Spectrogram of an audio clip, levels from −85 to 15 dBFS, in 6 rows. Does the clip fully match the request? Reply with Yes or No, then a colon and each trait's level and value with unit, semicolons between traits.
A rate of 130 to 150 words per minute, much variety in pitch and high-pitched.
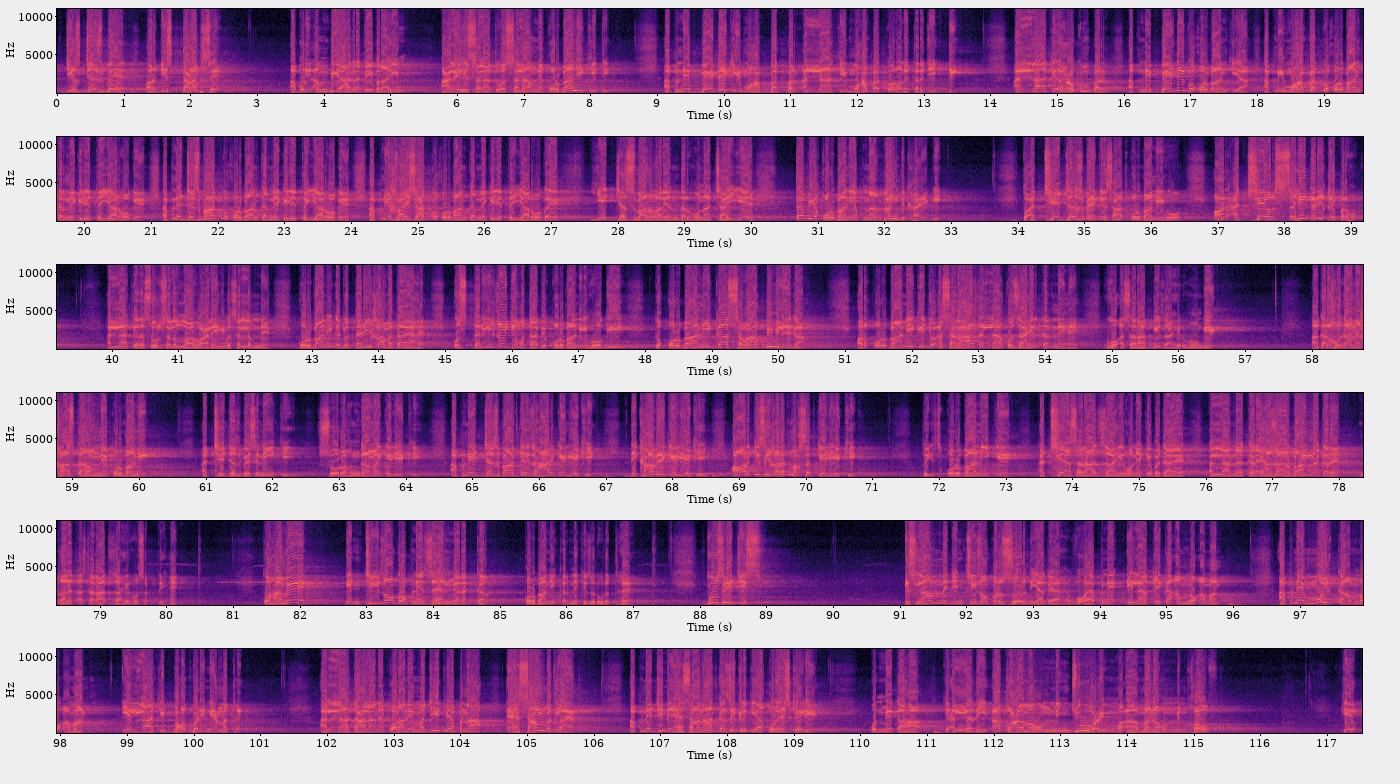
Yes: average, 140 wpm; wide, 6.5 semitones; high, 240 Hz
